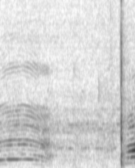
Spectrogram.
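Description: A baseball bat hitting a pitched ball, one sharp crack near the end. A shout comes before it.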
